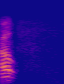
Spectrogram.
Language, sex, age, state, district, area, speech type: Odia, male, 18-30, Odisha, Sambalpur, rural, conversation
